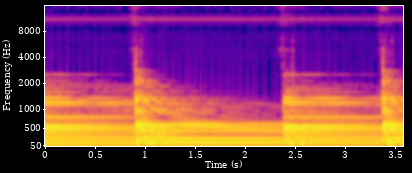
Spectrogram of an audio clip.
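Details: Bass string of a 1935 Blüthner 5ft grand with original coned strings, note struck repeatedly: clean, steady ring and smooth decay with no buzz; healthy bass string tone.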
